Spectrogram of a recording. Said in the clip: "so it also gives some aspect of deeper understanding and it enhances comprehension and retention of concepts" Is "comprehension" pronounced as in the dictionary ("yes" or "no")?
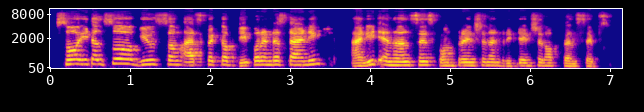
yes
